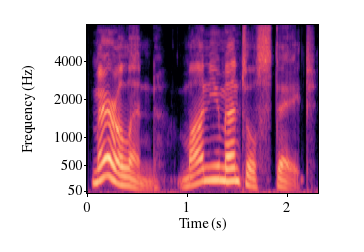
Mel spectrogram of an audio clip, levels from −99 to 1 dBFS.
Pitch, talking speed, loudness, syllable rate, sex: 180 Hz, 80 wpm, -15 LUFS, 4.3 syllables/s, male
